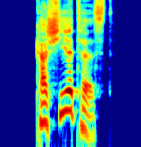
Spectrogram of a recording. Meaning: inflection of kaschieren: 1. second-person singular preterite 2. second-person singular subjunctive II
- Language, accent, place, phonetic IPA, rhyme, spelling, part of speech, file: German, Germany, Berlin, [kaˈʃiːɐ̯təst], -iːɐ̯təst, kaschiertest, verb, De-kaschiertest.ogg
